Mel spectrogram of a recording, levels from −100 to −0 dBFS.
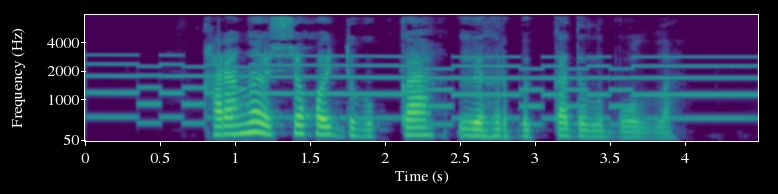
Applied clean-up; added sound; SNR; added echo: none; Motor vehicle (road) / Siren; 13 dB; none.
